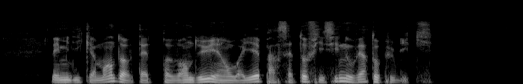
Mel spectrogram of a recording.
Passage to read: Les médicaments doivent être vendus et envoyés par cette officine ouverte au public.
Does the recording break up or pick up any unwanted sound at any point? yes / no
yes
